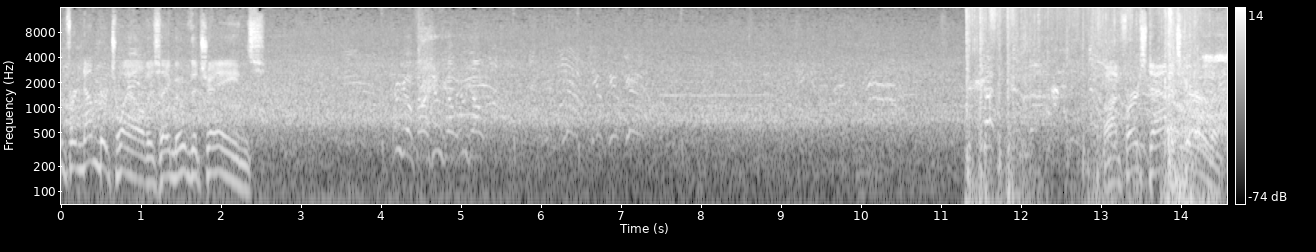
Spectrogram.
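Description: A large stadium crowd cheers and murmurs throughout.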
